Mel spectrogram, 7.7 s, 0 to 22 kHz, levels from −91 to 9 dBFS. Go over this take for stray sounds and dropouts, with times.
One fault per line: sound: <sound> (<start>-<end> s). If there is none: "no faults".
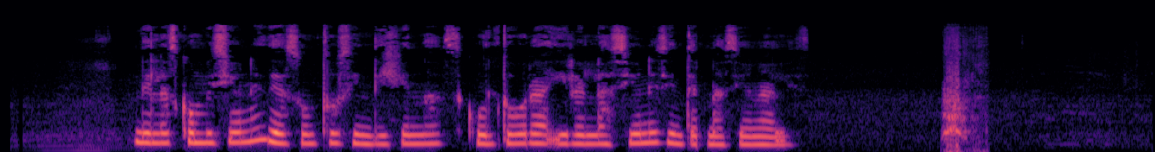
sound: bark (6.3-6.6 s)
